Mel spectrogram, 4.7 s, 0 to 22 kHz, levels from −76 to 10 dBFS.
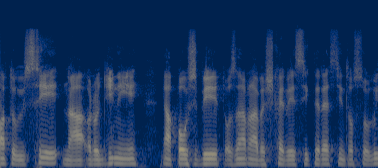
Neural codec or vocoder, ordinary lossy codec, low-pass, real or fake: codec, 16 kHz in and 24 kHz out, 0.6 kbps, FocalCodec, streaming, 4096 codes; AAC, 96 kbps; 10.8 kHz; fake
